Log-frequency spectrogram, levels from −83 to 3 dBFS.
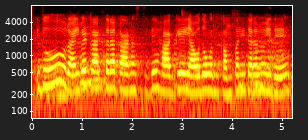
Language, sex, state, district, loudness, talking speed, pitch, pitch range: Kannada, female, Karnataka, Raichur, -14 LUFS, 115 wpm, 235 Hz, 225-260 Hz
